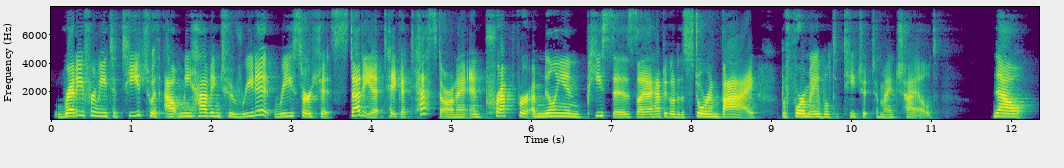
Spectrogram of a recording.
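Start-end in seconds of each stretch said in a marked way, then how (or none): none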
